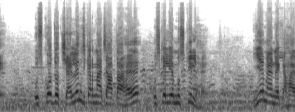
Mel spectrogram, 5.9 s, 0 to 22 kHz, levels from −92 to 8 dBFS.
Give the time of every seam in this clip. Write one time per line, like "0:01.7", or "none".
none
